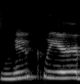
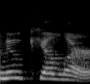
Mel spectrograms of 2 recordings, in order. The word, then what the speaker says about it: nuclear: It is nuclear because it is dealing with the nucleus, right? It is not what? It is not nuclear. It is never nuclear.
